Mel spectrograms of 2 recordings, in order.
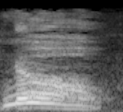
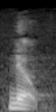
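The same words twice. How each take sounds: First: The word is said with lively, varied pitch. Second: The word is said flat, in one pitch. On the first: The speaker calls it wrong. "You can't be like" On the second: The speaker calls it right. "you have to be very monotone"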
